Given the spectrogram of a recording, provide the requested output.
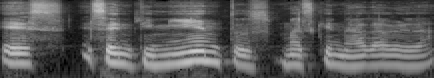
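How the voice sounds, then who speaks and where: Very slow and dark, mellow in tone, a woman speaks with a very deep, low pitch. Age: 80s+. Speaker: online political news commentator. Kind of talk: casual commentary monologue. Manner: halting, with frequent repetitions.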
